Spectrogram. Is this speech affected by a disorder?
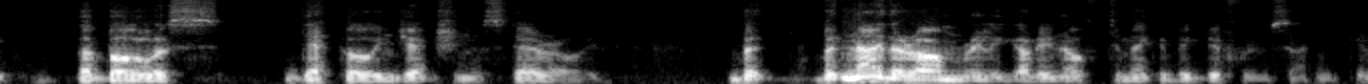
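No.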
